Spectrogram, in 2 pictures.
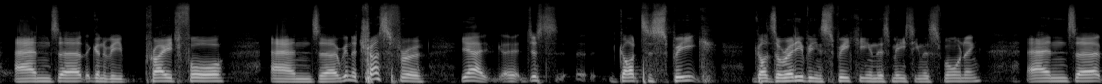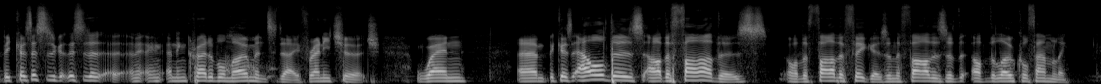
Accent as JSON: {"language": "English", "town": "Warrington", "region": "North West England", "country": "United Kingdom", "tie": "born or raised there", "also_born_or_lived": "South Africa", "moved": "yes", "lives_now": "Edinburgh, United Kingdom", "said": "I come from sunny Warrington down the road, born and bred in Warrington, and had a bit of a journey since then. In 20 years in South Africa, and now 15 years in Edinburgh."}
